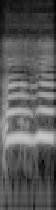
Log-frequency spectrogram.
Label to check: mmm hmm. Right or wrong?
Right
